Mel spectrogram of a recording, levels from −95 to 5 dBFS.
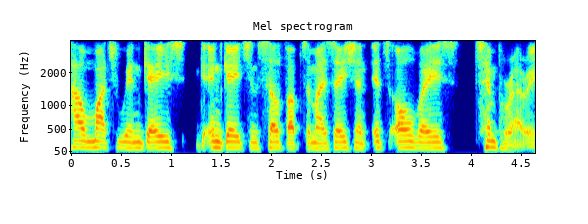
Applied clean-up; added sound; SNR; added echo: none; none; none; none.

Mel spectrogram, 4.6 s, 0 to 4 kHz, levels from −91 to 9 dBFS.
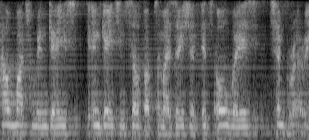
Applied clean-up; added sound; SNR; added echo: neural separator model SepFormer DNS4.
